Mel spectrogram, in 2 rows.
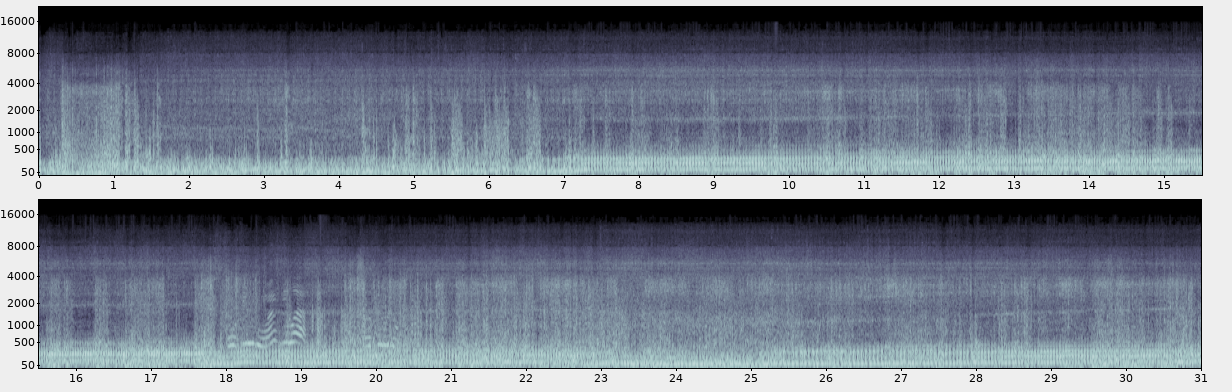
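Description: Kawasaki Ninja 400's parallel-twin engine running while the motorcycle is ridden, heard from the rider's position. Wind buffets the microphone for the first several seconds, then the engine note holds steady, shifting briefly a little past halfway.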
